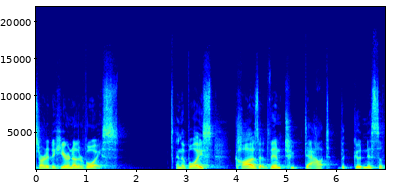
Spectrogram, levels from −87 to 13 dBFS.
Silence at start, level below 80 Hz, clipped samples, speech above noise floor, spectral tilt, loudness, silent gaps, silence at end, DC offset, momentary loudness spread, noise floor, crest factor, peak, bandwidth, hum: 0 s; -76 dBFS; under 0.1%; 58 dB; -5.5 dB/octave; -26 LUFS; none; 0 s; under 0.1%; 16 LU; -83 dBFS; 18 dB; -8 dBFS; 13.5 kHz; none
